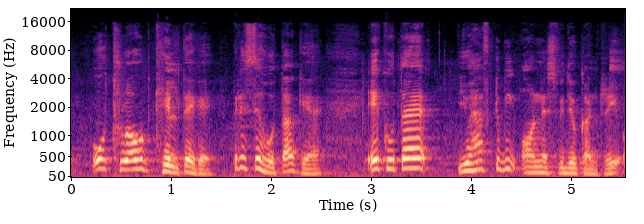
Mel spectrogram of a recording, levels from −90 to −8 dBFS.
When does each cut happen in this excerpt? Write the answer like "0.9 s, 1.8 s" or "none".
none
